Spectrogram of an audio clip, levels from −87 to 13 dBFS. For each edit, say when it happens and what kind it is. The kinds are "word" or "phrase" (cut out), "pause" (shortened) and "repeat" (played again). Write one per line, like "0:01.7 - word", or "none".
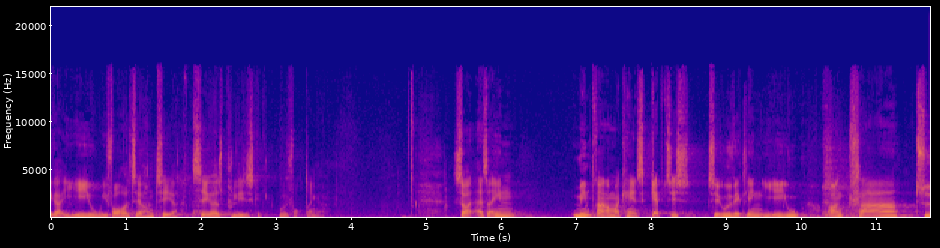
0:01.9 - word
